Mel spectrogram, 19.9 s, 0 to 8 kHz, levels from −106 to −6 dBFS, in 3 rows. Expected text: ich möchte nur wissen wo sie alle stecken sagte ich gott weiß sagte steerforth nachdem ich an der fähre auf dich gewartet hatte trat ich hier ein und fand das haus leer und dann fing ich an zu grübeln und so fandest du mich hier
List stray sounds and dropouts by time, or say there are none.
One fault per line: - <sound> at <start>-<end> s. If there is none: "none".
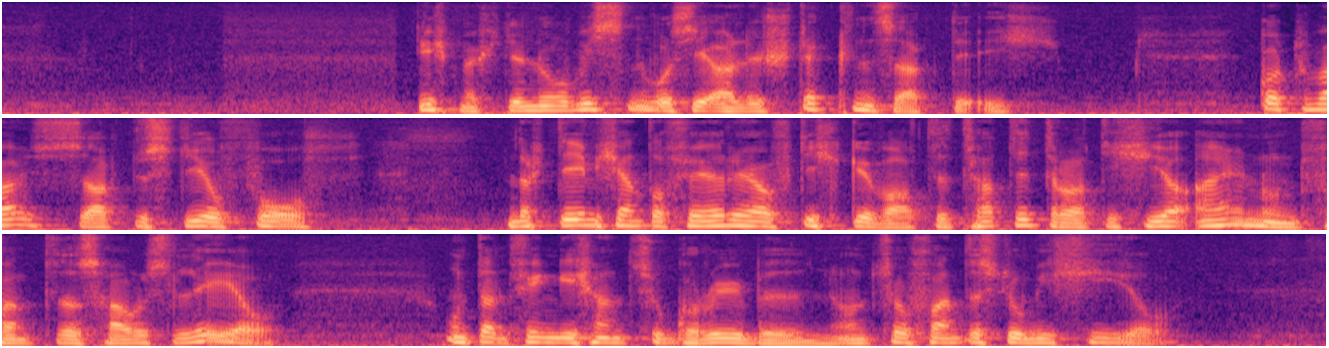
none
